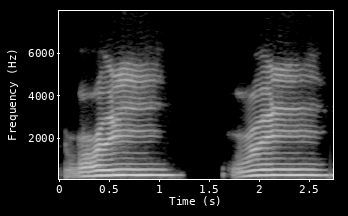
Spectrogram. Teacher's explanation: And for dhamma, circle your lips. Join it with lam, and lam will get tawassut. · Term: lam with tawassut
